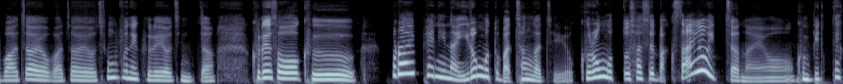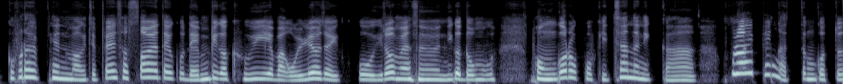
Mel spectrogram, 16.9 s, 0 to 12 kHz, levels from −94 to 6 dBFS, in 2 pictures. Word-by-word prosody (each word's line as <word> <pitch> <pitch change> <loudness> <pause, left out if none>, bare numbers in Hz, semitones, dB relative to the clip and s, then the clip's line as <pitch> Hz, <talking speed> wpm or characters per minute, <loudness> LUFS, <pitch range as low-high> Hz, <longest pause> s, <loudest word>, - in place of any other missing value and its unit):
맞아요, 170 +2 -2
맞아요. 160 +1 -4
충분히 270 0 -1
그래요 170 -5 -3
진짜. 150 -2 -7 0.4
그래서 250 -3 +3
그 195 -4 +3 0.4
프라이팬이나 365 - +3
이런 310 - +2
것도 295 -7 -2
마찬가지예요. 160 -10 -3
그런 285 +6 +3
것도 245 -5 -2
사실 230 -1 -2
막 - - -10
쌓여있잖아요. 145 - 0
그 215 - 0
밑에 220 +8 -4
거 250 - -5
프라이팬 275 -3 +2
이제 220 - +4
막 195 -2 0 0.2
빼서 265 0 -1
써야 280 +2 +1
되고 240 -4 -3
냄비가 215 +5 +1
그 215 0 -6
위에 220 0 +1
막 185 -3 -3
올려져 210 +5 +2
있고 190 +2 -3
이러면은 205 -2 +2
이거 220 +3 +3
너무 195 +1 -2 0.4
번거롭고 230 +2 +2
귀찮으니까 195 - -2 0.3
프라이팬 440 -3 +3
같은 210 - -3
것도 200 -1 -5
215 Hz, 360 characters per minute, -22 LUFS, 185-260 Hz, 0.4 s, 이제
